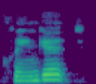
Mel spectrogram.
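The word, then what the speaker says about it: Lingít: Um, on that last word there, the TL, it sounds like you're saying with a T sound, but like when you spell out clingut, it's spelled the same way with the TL, but it has a K sound to it.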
